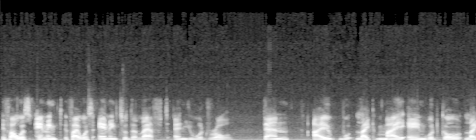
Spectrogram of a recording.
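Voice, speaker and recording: A man speaks with a non-native accent. His tone is bright and sharp, and his pitch varies in an ordinary way. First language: not English. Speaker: gamer accused of cheating. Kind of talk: heated debate. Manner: halting, repeating words.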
